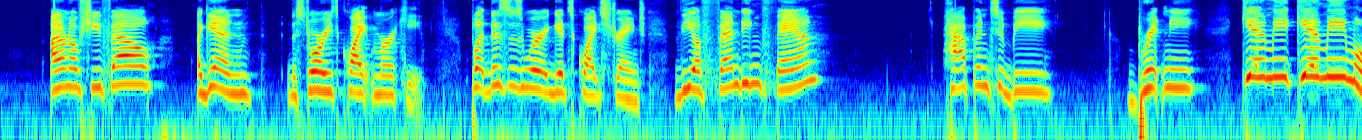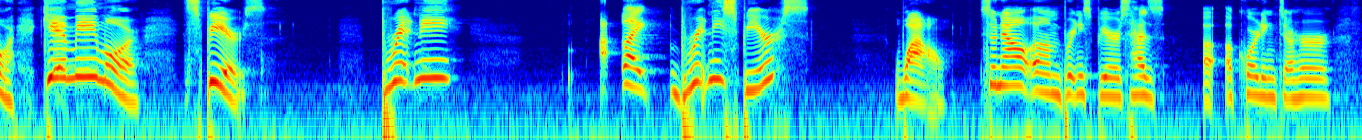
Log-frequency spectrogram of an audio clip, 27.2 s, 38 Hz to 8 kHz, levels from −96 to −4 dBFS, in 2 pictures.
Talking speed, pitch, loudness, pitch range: 110 wpm, 275 Hz, -23 LUFS, 225-320 Hz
